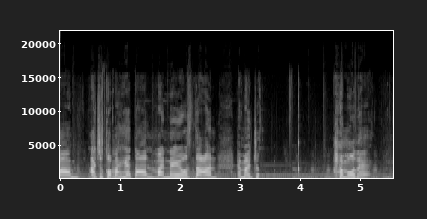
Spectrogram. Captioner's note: clicks tongue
